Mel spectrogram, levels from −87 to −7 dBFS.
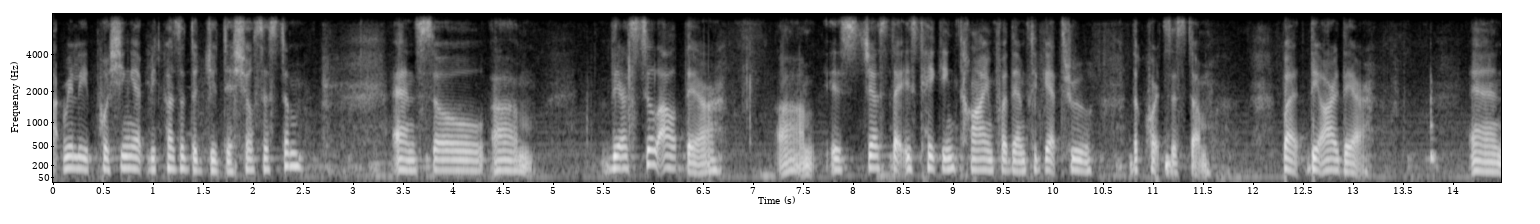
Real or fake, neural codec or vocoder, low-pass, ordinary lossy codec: real; none; 7.2 kHz; Opus, 32 kbps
